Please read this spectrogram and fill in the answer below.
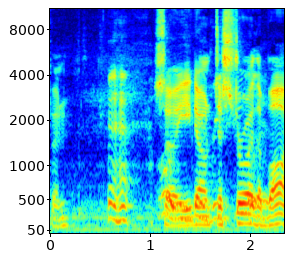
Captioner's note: chuckles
